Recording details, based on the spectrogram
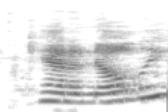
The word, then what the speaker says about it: cannoli: And cannoli, is that what this is? – It's a cannoli.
